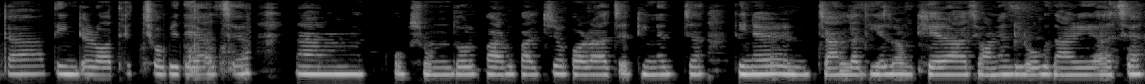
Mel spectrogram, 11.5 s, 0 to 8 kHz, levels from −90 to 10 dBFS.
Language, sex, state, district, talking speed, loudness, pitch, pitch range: Bengali, female, West Bengal, Dakshin Dinajpur, 120 wpm, -29 LUFS, 240 Hz, 230-245 Hz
